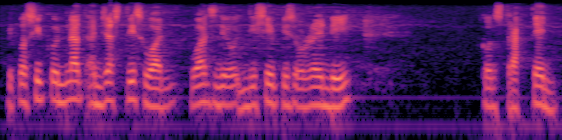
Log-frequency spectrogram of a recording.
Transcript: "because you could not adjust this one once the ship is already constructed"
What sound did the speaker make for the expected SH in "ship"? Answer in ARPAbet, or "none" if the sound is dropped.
S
